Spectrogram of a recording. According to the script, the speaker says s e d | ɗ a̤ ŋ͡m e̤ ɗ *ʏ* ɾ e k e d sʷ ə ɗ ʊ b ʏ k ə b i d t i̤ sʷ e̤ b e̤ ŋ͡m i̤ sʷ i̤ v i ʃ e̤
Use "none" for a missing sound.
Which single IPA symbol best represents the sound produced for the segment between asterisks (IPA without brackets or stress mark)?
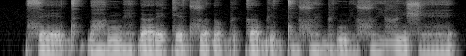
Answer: ə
